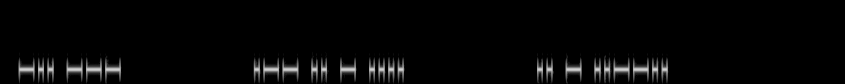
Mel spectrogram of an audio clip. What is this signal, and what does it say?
Morse code, heard as a keyed tone, about 25 wpm, 700 Hz. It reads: DO WITH IT?
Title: 4x Word-Spacing - Sentences from Top 100 Words - 25wpm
